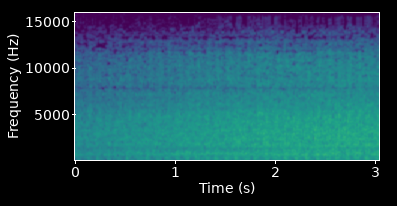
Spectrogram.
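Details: Honda XR650L with 1,653 miles running after CDI box replacement fixed a crank-but-no-start breakdown: steady, even thumping single-cylinder idle with no stumbles or misses, healthy.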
